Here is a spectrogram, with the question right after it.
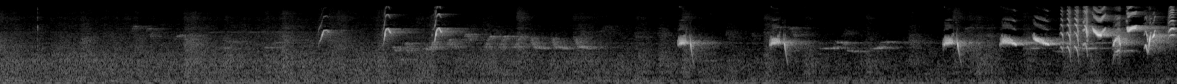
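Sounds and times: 
white-rumped shama song: 2.6s - 6.0s, 7.7s - 11.7s.

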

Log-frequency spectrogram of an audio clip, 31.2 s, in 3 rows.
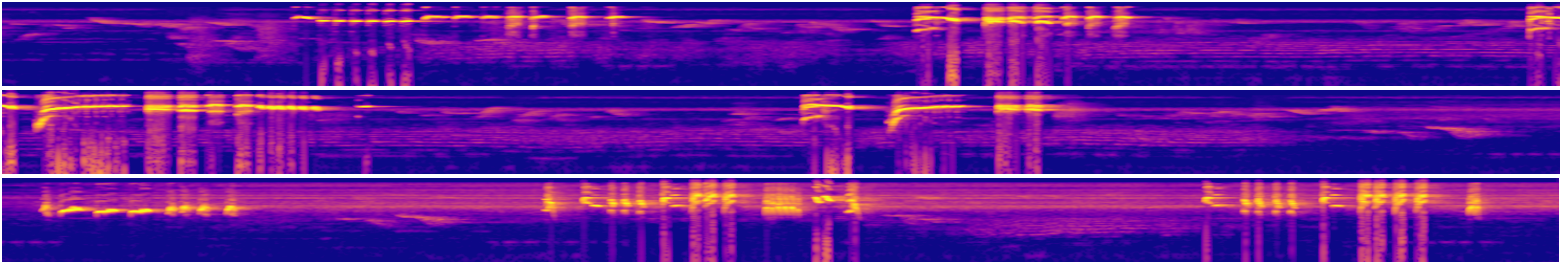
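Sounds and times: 
orange-headed thrush whistled song: 0.0s - 7.8s, 10.2s - 12.9s, 19.1s - 27.2s, 28.8s - 31.1s.

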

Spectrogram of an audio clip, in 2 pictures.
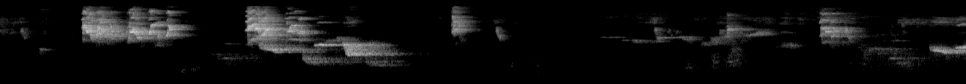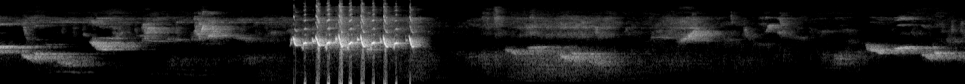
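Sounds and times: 
sooty-headed bulbul song: 12.6s - 13.9s.

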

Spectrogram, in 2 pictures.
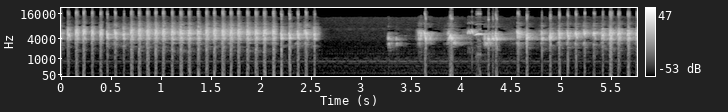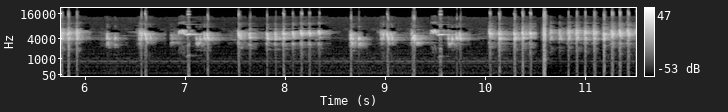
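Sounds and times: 
Eurasian tree sparrow chattering: 0.0s - 2.6s, 3.2s - 11.5s.

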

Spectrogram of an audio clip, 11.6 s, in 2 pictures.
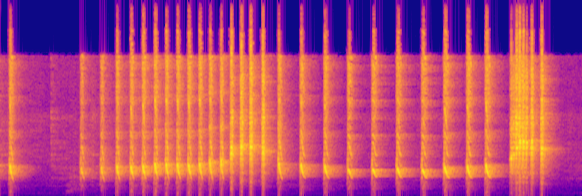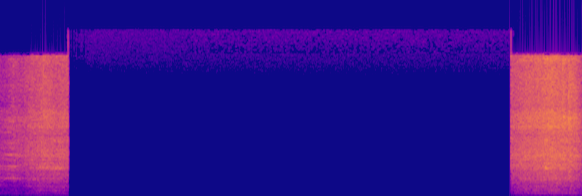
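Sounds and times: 
white-shouldered triller calling: 0.0s - 5.6s.

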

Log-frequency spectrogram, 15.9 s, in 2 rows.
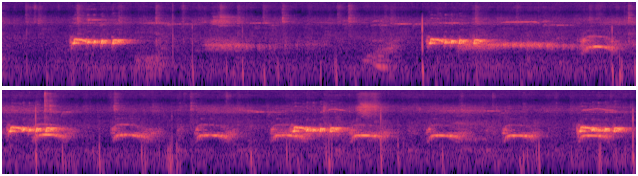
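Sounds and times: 
zebra dove song: 0.9s - 15.8s.

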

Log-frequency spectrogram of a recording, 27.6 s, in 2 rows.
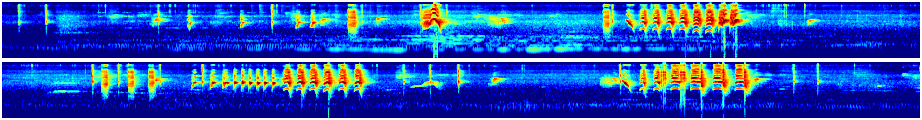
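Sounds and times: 
female starling squeaky down-slurred calls: 2.2s - 7.8s, 9.0s - 11.4s, 14.4s - 19.3s, 22.8s - 25.3s.

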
